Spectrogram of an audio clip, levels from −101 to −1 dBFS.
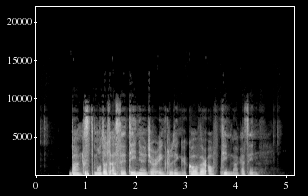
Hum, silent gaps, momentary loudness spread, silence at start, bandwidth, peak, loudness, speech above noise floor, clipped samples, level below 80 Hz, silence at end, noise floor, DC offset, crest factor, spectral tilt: none; none; 12 LU; 0.65 s; 10 kHz; -2 dBFS; -22 LUFS; 50 dB; under 0.1%; -56 dBFS; 0.7 s; -71 dBFS; under 0.1%; 20 dB; -5 dB/octave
